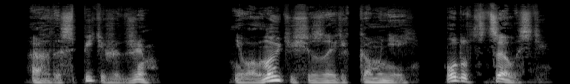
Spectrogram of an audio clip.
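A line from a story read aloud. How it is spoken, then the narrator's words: Calm, lucid. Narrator (Russian): совсем придя в сознание, Мат спокойно сказал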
